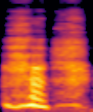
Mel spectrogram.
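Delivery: small quiet chuckle; real soft chuckle; soft laugh. Real, not acted. Amused at lip gloss mishap.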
